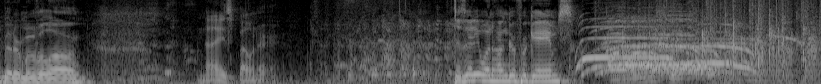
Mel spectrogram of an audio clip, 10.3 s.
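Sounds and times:
speech: 0.0 - 1.4, 2.5 - 3.6, 4.4 - 7.3
laughter: 3.9 - 6.0
crowd cheering and whooping in Las Vegas: 7.2 - 10.2.

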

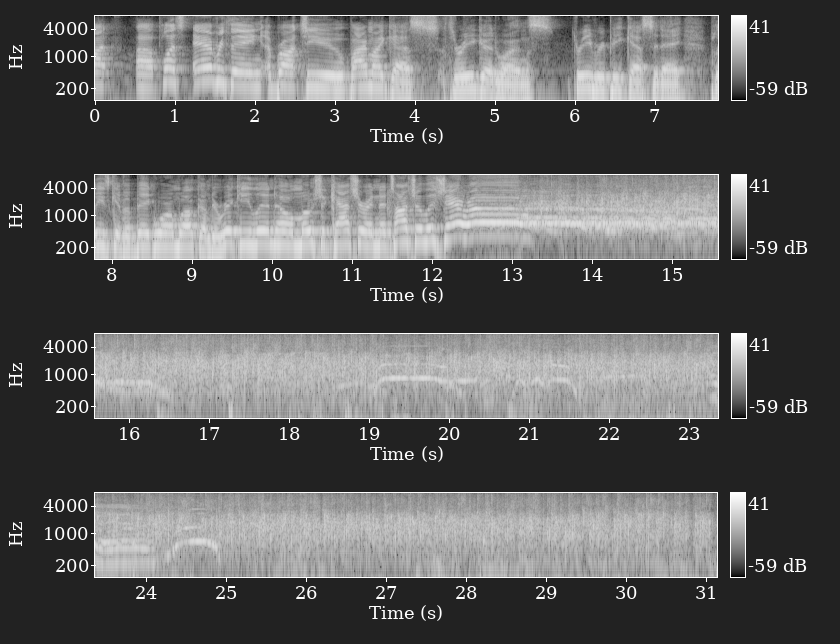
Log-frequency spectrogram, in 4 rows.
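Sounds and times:
speech: 0.0 - 13.3
long audience applause: 13.0 - 31.1.

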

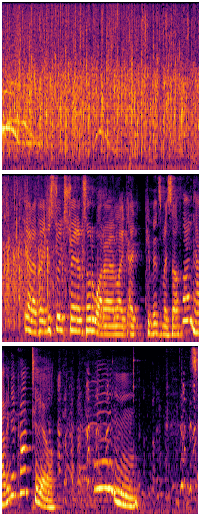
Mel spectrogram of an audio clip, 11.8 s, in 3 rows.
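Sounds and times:
faint whoops: 0.0 - 0.8, 1.8 - 2.2
audience applause for the staff: 0.0 - 6.0
speech: 4.4 - 10.7
laughter: 8.6 - 11.7.

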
